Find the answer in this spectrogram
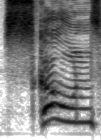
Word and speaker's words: scone: fish and chips B scones or scon depending on which pronunciation you like C pancakes or D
